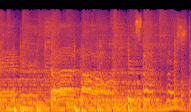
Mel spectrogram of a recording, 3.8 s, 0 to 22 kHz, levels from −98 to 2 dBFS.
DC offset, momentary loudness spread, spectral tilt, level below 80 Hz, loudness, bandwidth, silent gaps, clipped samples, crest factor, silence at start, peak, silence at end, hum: under 0.1%; 5 LU; -4.5 dB/octave; -24 dBFS; -16 LUFS; 16.5 kHz; none; under 0.1%; 16 dB; 0 s; 0 dBFS; 0 s; none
